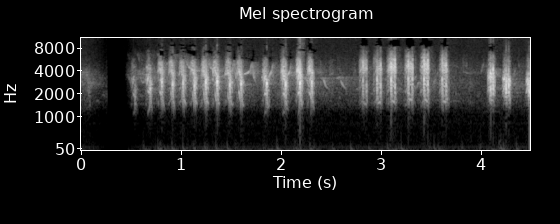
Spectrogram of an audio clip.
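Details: Fieldfare giving its alarm chatter: quick bursts of harsh rattling notes, about a dozen in the first run, then shorter runs of five and three after brief pauses. There are no other clear sounds.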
